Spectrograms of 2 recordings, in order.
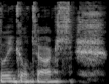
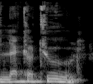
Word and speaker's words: Laclede: So, I know the French don't pronounce everything. So, it's you get here and it's legal talks, but it's French and it's Laclede.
